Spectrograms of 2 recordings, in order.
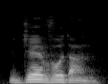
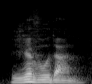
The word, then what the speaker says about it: Gévaudan: One such case is the beast of, another French word to try and pronounce, Gévaudan. Gévaudan.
